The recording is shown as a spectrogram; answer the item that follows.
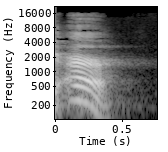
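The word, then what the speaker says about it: Er: Hey, Ur. Come here, Ur. It's spelled E-R.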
